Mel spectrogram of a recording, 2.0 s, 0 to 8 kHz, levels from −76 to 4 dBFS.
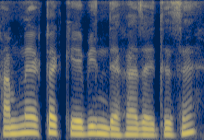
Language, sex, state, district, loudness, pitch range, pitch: Bengali, male, West Bengal, Cooch Behar, -15 LUFS, 130-160 Hz, 140 Hz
